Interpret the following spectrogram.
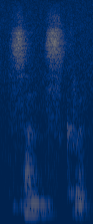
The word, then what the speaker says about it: Sanskrit: Say we're pronouncing it as an M here, but depending on position in a word, it will be melting into the next letter, next position, like in the word Sanskrit. As you see, we spell it with a special kind of N, not with an M.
